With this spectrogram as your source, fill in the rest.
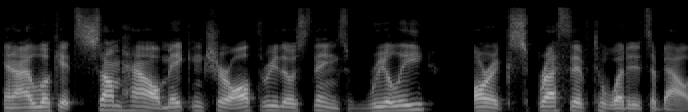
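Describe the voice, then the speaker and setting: Over a quiet background, a man talks at a fairly quick pace with fairly even intonation, the sound dry and close with no echo. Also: medium pitch for a man. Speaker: podcast host and software founder. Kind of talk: interview. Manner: fast.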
